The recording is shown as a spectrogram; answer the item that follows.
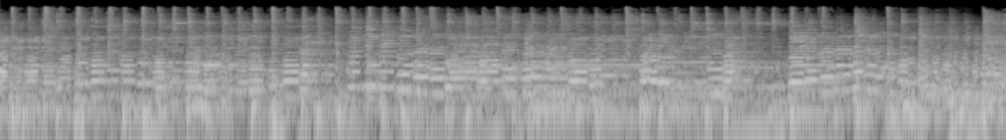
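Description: Piano accordion (sanfona) playing a fast instrumental melody line of quick running notes, backed by a drum kit keeping a steady beat and an electric bass, in a live band.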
